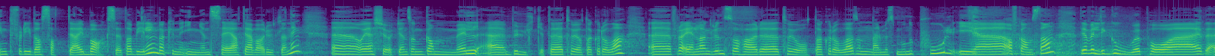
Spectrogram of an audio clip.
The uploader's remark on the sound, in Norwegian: Korrespondentene møter publikum i Store studio.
